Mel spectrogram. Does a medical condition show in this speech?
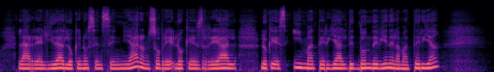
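No.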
